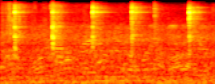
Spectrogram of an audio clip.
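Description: A run of short, sharp clinks with a bright ringing edge, about two or three a second, over a low background rumble.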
